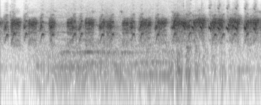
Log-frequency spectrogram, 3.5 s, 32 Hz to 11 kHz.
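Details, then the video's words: Chinese hwamei lure call for trapping, a three-in-one mix: continuous rasping, scratchy notes in quick irregular bursts, loud and close, with no other clear sounds. "Tiếng chim hoành hoạch (trao trảo) mồi 3 trong 1 chuẩn để bẫy"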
